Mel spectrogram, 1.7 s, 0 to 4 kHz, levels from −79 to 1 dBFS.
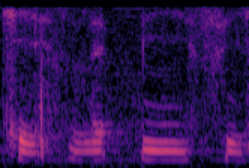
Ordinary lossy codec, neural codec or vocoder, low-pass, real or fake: none; none; 3.6 kHz; real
